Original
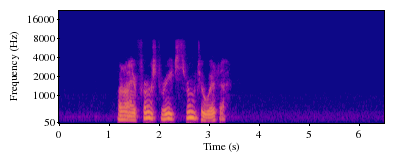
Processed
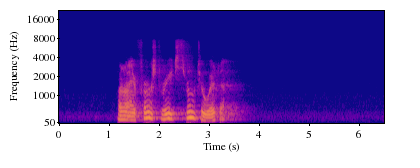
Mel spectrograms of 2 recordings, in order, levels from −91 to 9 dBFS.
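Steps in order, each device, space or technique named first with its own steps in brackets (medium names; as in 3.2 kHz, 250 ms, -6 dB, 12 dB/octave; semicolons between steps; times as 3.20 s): compressed reverb return (on a send at -8 dB: reverberation RT60 0.95 s, pre-delay 75 ms + compression, threshold -29 dBFS, peak gain reduction 13 dB)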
